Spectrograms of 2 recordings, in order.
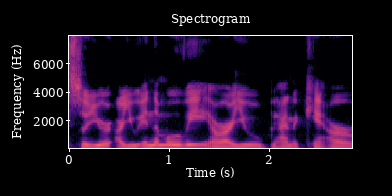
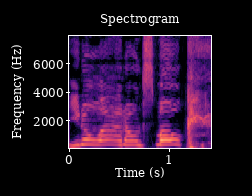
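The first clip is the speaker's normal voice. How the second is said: very high, very loud stand-up comic delivery; 8 dB louder than usual. Retelling a stand-up bit about smoking: Chris Rock voice. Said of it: "I was gonna do a Chris Rock voice".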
